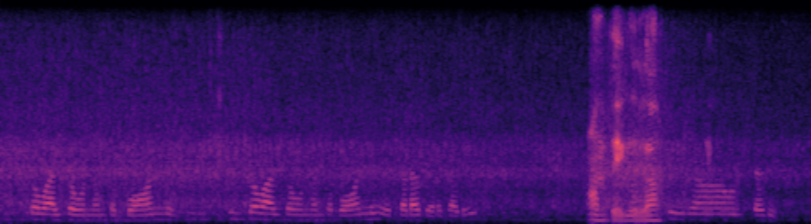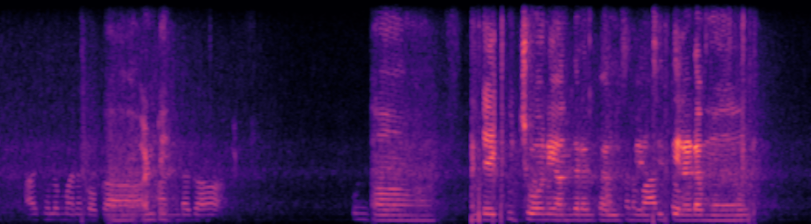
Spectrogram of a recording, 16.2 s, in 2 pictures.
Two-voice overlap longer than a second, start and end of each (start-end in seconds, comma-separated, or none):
13.4-15.3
